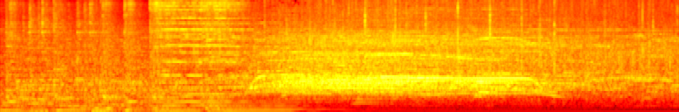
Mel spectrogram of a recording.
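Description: Live salsa band playing the closing bars of a song: the bass and percussion stop about three and a half seconds in, while a long held high note rings on for a few seconds and the crowd cheers and applauds.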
